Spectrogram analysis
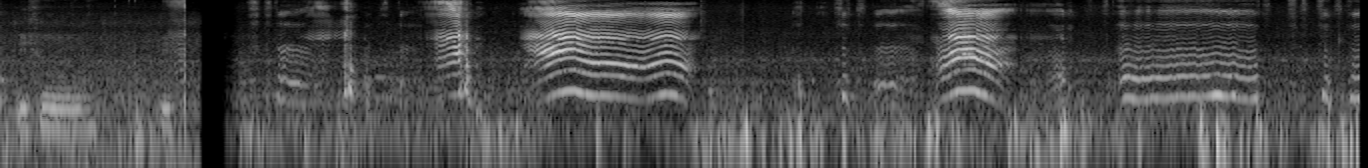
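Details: Loud high-pitched wailing cries from a newborn with softer whimpering between, an adult shushing; normal newborn crying.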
